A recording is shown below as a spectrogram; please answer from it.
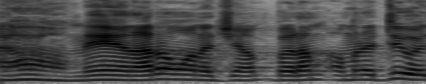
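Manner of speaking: ordinary delivery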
